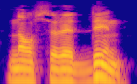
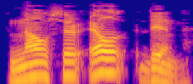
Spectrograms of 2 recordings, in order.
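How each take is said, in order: First: The L blends into a doubled D. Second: The L is sounded before the D. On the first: This is how it is actually spoken. "it is pronounced Nasir-ed-Din" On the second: This matches the written form. "in Arabic is written Nasir-el-Din"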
